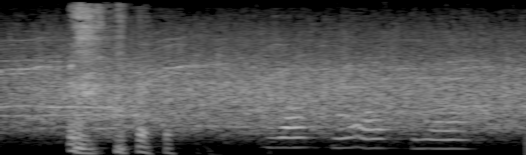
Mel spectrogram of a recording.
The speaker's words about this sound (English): I try to get the cheering on here, but I don't know how. I got to turn it up. There we go. There we go. Got the audience. Everyone's clapping.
